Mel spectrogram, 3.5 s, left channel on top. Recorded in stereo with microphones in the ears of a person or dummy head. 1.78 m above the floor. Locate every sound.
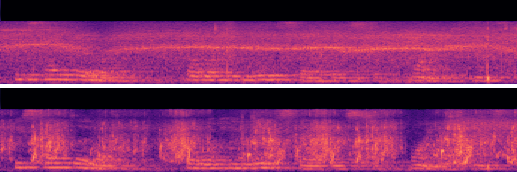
0.1 s a woman speaking: 70° right (ahead or behind), 2.5 m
